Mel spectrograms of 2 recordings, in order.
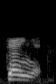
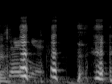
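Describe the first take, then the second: First: Said in the usual way. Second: Retold yell. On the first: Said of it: "you can hear me on the video go". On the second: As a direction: imitate your own caught-on-video yelp, higher. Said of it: "you can hear me yell".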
